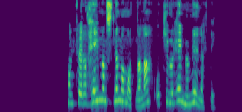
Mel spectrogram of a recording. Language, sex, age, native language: Icelandic, female, 50-59, Icelandic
